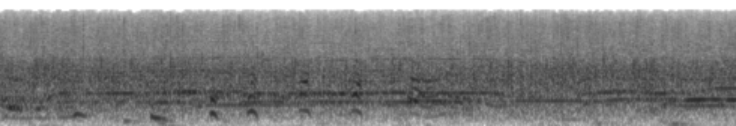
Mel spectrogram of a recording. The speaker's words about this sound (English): All right. Enough clapping.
